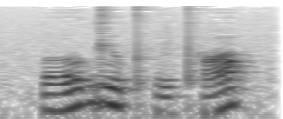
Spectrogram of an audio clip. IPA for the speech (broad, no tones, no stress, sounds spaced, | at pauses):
oː ɡ ʏː u̯ pʰ ʏ v pʰ ɒː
